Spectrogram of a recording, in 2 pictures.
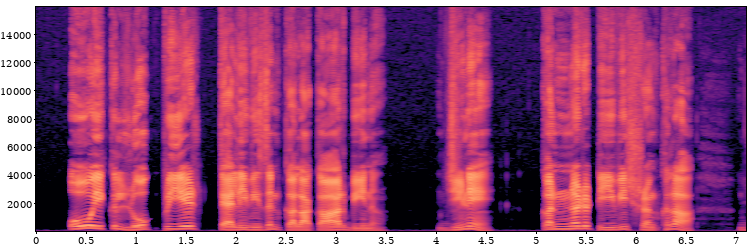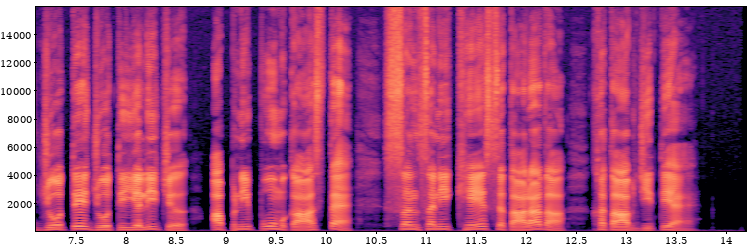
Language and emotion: Dogri, neutral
